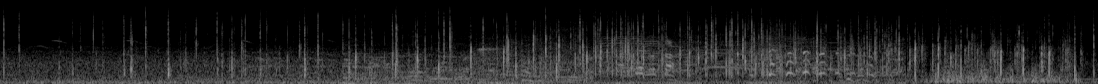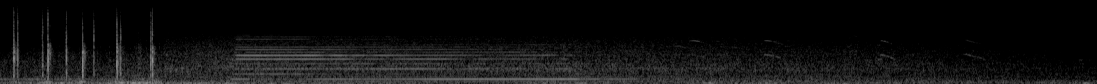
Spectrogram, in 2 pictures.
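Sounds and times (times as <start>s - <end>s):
people clapping: 0.0s - 12.6s
ship's horn blast: 12.8s - 19.8s.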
